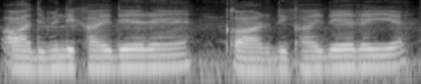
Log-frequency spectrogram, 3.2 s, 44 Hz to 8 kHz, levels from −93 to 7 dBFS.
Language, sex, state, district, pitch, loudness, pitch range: Hindi, male, Uttar Pradesh, Saharanpur, 125 Hz, -16 LUFS, 115-130 Hz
